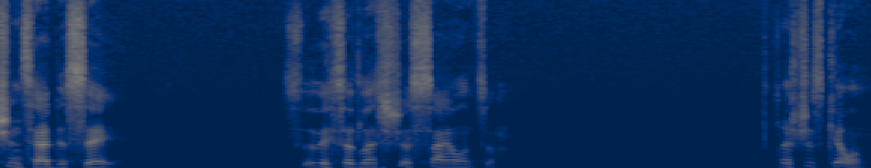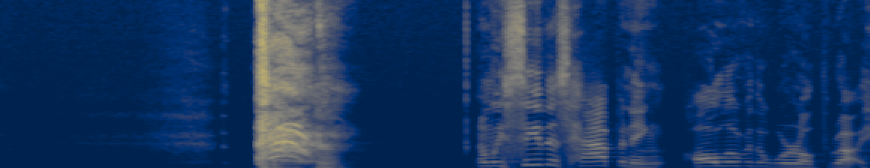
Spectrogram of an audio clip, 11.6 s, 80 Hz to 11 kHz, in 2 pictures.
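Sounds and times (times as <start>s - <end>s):
speech: 0.0s - 0.9s, 2.0s - 3.5s, 5.2s - 5.9s, 7.9s - 8.2s, 9.0s - 11.5s
single harsh cough with rough throaty rasp: 7.5s - 8.2s.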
